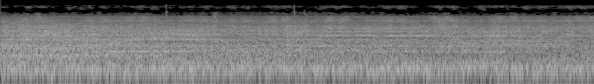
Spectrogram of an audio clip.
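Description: Steady low rumble of a distant train on the tracks, easing slightly in level.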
